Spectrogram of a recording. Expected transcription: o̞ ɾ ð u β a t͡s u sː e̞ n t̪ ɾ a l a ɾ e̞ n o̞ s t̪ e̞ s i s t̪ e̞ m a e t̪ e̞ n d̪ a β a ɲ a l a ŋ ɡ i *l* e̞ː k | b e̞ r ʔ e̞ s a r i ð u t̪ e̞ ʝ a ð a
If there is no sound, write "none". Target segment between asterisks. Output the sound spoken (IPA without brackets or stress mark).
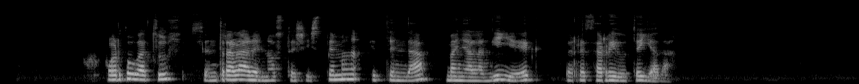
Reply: ʎ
